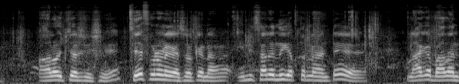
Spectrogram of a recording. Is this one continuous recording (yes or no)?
no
